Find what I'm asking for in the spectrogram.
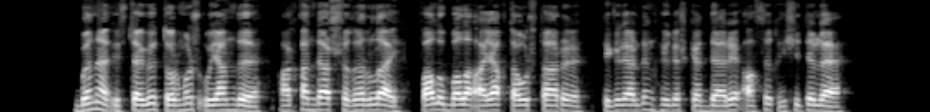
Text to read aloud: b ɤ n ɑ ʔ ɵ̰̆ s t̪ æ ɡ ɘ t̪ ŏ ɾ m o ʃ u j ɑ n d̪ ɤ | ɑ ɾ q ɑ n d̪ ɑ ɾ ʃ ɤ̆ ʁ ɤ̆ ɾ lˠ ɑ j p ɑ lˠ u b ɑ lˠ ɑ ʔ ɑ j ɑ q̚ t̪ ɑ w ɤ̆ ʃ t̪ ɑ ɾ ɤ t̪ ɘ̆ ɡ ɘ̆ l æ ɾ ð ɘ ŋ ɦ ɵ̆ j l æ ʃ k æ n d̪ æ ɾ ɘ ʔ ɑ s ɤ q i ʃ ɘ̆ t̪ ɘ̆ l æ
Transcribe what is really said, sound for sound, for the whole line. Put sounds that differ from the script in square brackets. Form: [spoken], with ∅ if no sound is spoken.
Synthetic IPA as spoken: b ɤ n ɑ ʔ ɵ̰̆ [θ] t̪ æ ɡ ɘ t̪ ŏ ɾ m o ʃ u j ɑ n d̪ ɤ | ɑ ɾ q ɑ n d̪ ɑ ɾ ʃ ɤ̆ ʁ ɤ̆ ɾ lˠ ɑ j p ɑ lˠ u b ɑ lˠ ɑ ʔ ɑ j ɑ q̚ t̪ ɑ w ɤ̆ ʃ t̪ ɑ ɾ ɤ t̪ ɘ̆ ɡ ɘ̆ l æ ɾ ð ɘ ŋ ɦ ɵ̆ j l æ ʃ k æ n d̪ æ ɾ ɘ ʔ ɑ s ɤ q i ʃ ɘ̆ t̪ ɘ̆ l æ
